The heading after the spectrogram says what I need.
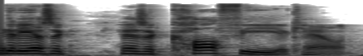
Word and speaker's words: Ko-fi: And yeah, no, Max is saying that he has a coffee account. If it's pronounced coffee, I always want to say Ko-Fi, but it's a coffee.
